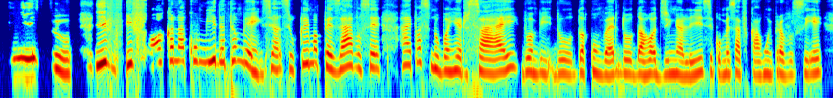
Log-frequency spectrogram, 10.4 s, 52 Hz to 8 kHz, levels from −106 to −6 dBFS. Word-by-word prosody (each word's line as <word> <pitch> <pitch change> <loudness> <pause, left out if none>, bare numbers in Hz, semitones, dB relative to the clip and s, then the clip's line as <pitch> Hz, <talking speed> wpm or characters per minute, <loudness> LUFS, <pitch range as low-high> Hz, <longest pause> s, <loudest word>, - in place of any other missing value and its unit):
Isso! 380 - +4 0.3
E 300 +4 +11
fo 235 -7 -9
e 305 +2 +6
foca 315 +5 0
na 355 -1 -1
comida 340 0 +2
também. 295 - -1
Se 215 +7 -6
a 225 0 -3
se 235 - -7
o - - -7
clima 310 +7 -1
pesar, 250 +2 +3
você: 245 0 -2 0.3
"Ai, 290 +1 -2
posso 330 -2 -6
ir - - -1
no 230 - +2
banheiro?" 210 -3 -1
Sai 200 +6 +1
do 205 +1 -2
ambi 190 -2 -5
do 180 0 -6
da 195 +3 -2
conver 180 -2 -2
do 185 -2 -5
da 180 +1 +1
rodinha 180 0 -2
ali 170 +4 -3
se 200 0 -7
começar 180 +2 -4
a - - -14
ficar 170 0 -7
ruim 180 +1 -5
pra 185 -1 -1
você, 185 +3 -6
205 Hz, 215 wpm, -22 LUFS, 185-285 Hz, 0.3 s, E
